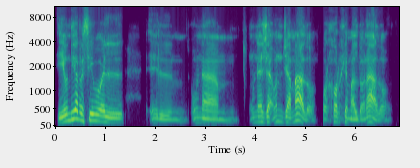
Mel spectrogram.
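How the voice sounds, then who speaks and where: A man with an Argentine accent, a psychotherapist telling his story in an interview, reflective and halting, often restarting his sentences. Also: medium pitch, lively intonation, no echo. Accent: Argentine Spanish. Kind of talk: conversational storytelling.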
